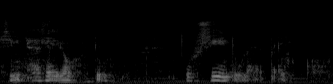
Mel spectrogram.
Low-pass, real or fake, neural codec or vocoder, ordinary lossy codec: none; fake; codec, 44.1 kHz, 7.8 kbps, Pupu-Codec; none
